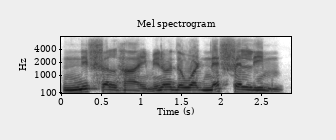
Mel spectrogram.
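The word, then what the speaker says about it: Niflheim: and then there's also nevilleheim pronounced nifelheim you know the word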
